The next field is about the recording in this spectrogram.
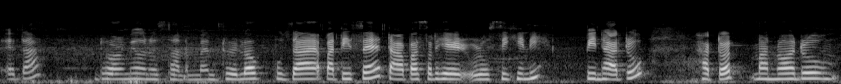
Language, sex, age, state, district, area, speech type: Assamese, female, 30-45, Assam, Jorhat, rural, spontaneous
